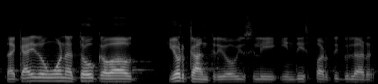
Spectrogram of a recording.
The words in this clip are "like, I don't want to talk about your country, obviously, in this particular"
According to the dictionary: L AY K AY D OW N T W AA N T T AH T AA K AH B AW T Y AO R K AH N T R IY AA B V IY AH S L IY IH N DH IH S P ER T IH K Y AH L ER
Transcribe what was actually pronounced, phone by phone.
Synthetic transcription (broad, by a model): L AY K AY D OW N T W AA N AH T AA K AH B AW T Y AO R K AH N T R IY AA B IY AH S L IY IH N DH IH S P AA T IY K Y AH L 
